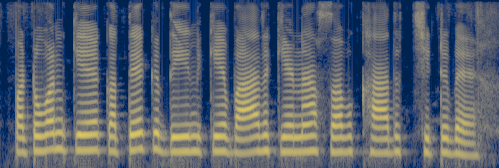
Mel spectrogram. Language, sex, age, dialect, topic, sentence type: Maithili, female, 18-24, Bajjika, agriculture, question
